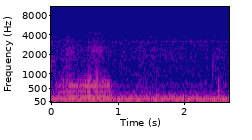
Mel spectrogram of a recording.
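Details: A single low, buzzy snoring sound from a sleeping dog, followed by a steady low room hum.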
